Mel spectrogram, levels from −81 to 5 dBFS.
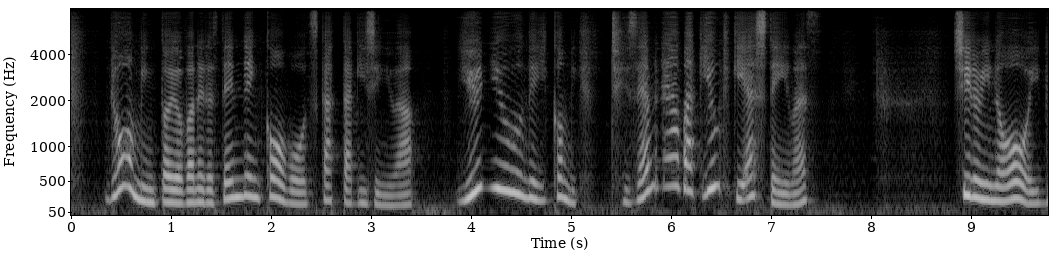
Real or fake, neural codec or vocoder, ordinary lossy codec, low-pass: fake; codec, 16 kHz, 0.2 kbps, FocalCodec; none; none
